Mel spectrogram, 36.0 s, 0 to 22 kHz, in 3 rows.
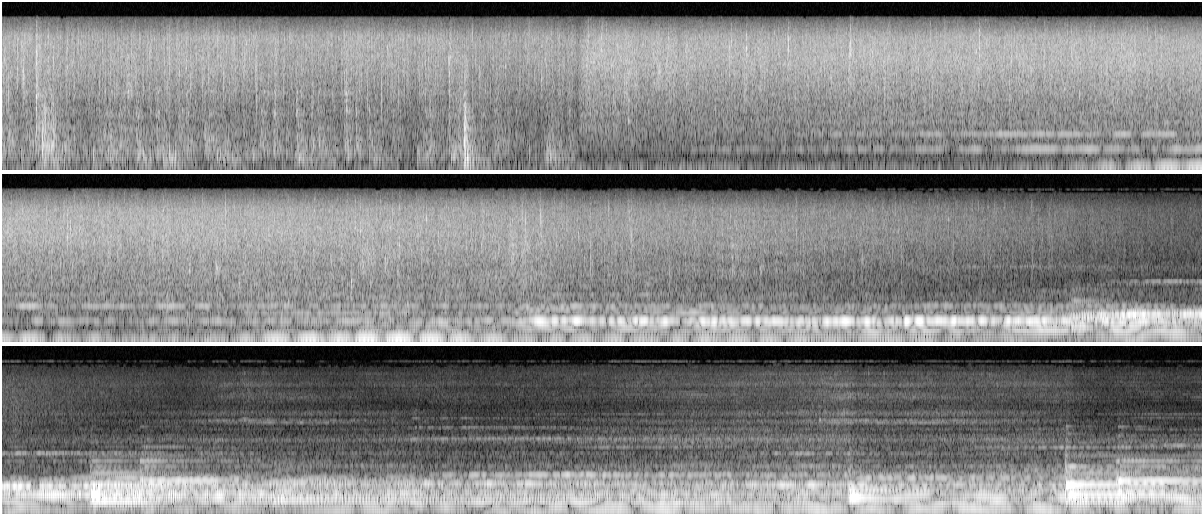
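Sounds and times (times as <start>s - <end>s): heavy rain hissing: 0.0s - 27.8s
film score with held notes: 7.9s - 36.0s.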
